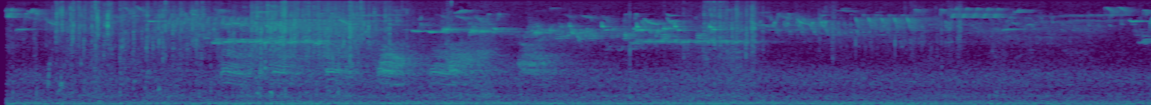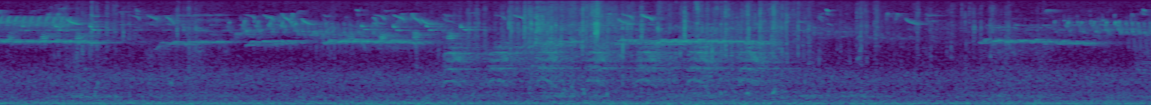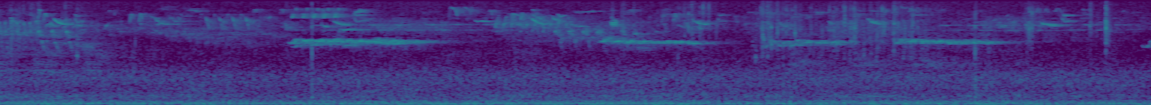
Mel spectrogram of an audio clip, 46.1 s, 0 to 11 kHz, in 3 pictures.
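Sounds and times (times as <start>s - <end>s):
songbirds singing and calling: 0.1s - 46.0s.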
